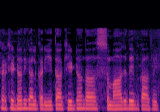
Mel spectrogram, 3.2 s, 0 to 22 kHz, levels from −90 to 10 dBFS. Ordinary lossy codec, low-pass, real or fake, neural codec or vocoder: none; none; real; none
